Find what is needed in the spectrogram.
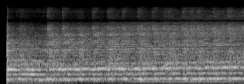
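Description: Live concert music over a hall's PA, recorded from within the audience: steady held tones over a dense wash of noise, beginning abruptly.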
